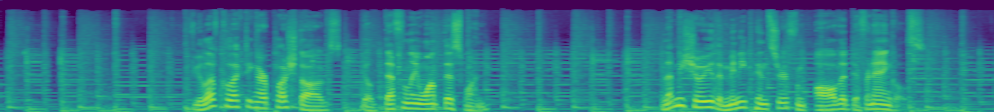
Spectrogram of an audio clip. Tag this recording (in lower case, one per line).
speech
music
